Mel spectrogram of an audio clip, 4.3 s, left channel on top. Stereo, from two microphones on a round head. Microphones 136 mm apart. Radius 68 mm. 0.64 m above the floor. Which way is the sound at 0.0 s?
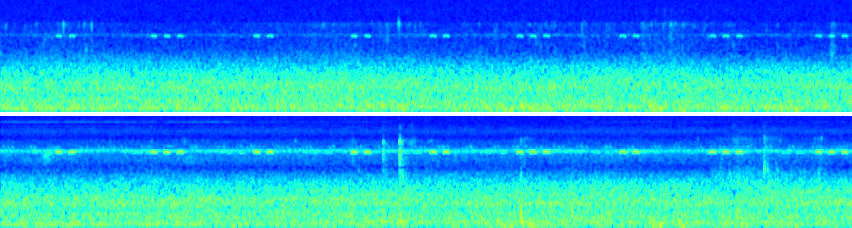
85° right.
